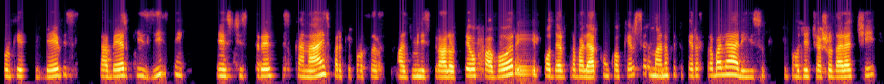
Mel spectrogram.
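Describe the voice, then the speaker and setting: A woman's voice: on the high side, moderate pace, no room sound, muffled recording. Woman coaching. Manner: animated, acts out quoted couples' arguments. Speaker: communication coach. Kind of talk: lecture to a class.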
